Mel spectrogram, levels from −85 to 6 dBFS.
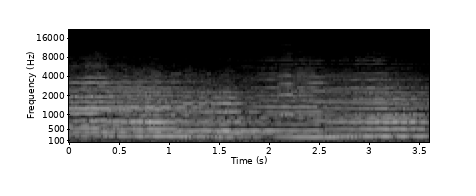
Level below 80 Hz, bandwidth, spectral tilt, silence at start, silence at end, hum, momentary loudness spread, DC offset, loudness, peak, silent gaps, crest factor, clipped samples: -66 dBFS; 12.5 kHz; -4.5 dB/octave; 0 s; 0 s; none; 6 LU; under 0.1%; -34 LUFS; -18 dBFS; none; 14 dB; under 0.1%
